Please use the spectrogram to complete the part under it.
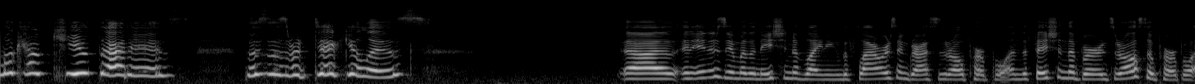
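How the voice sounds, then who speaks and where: High voiced girl streamer, grown woman, reading story text out loud n gushing over it. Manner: storybook-style read-aloud mixed with gushing reactions. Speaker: game streamer. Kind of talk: reading game text aloud with live reactions.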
